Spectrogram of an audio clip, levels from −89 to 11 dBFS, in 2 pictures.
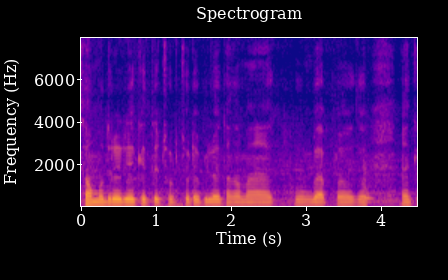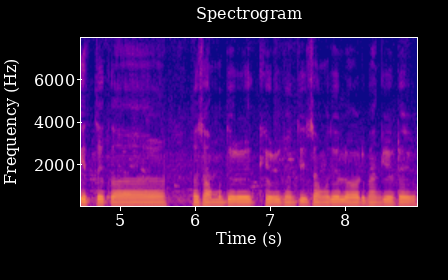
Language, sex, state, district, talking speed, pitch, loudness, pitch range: Odia, male, Odisha, Khordha, 160 wpm, 120 Hz, -21 LUFS, 120-125 Hz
